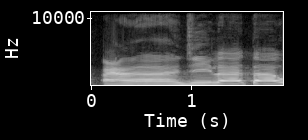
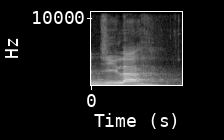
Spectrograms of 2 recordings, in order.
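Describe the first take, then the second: First: The word ends with a t sound. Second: The word ends with an h sound. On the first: The reading continues into the next word. "kalau kita sambung bacaannya ... menjadi ta" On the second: The reading stops after this word. "kalau kita hentikan bacaannya, maka ajilah"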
